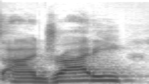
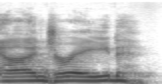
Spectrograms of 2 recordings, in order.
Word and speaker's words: Andrade: No, for sure I'm going to be buying this pay-per-view, is that you have guys like Demetrius Andrade or Andrade.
